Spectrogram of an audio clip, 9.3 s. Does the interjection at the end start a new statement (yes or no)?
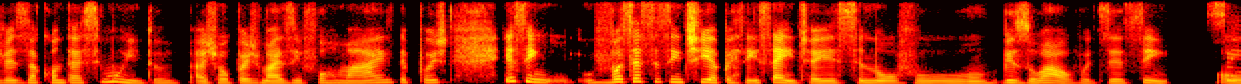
yes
